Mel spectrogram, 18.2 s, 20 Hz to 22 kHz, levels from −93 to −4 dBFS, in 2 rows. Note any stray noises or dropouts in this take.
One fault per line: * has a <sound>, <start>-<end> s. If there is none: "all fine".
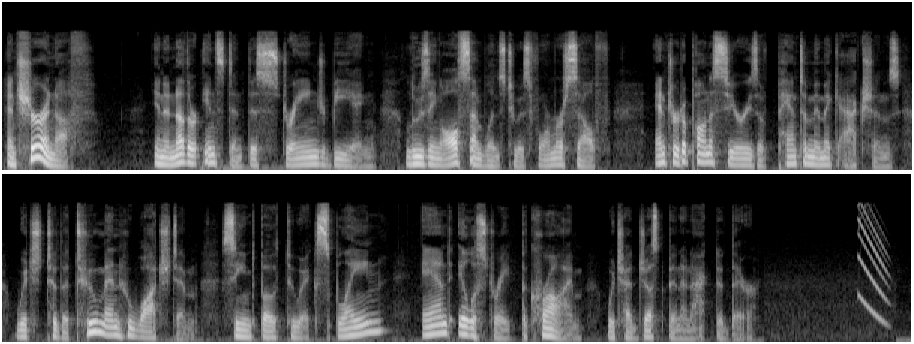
* has a chirp, 17.6-18.0 s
